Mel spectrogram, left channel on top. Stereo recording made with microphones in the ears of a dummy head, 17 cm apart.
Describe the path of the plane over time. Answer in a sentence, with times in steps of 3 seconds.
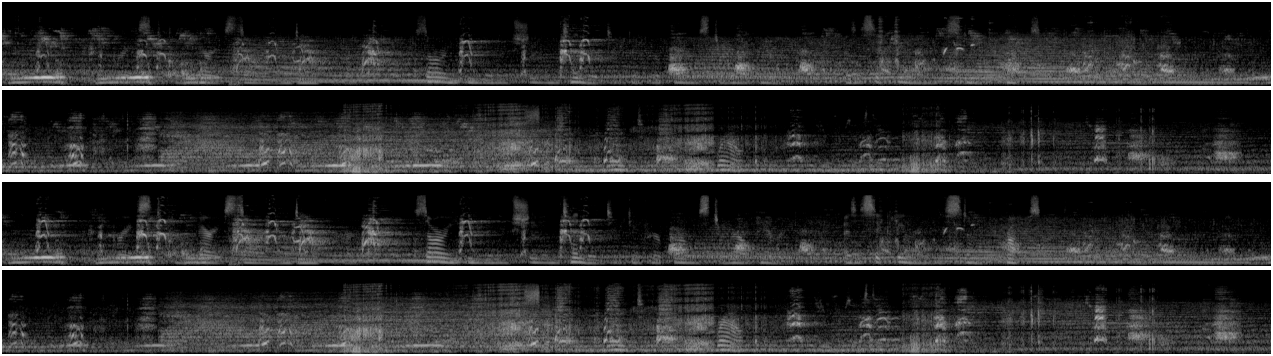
You can hear the plane on the left from 0 s, in the centre from 12 s and on the right from 18 s.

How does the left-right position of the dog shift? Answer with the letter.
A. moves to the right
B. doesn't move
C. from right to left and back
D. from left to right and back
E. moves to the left
C.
